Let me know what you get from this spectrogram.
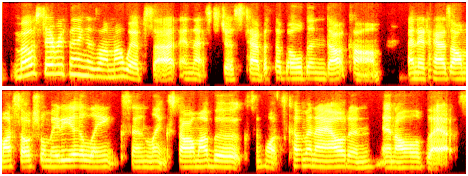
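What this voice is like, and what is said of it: Southern US accent, Tennessee. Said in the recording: “where your accent is from ... I know it's the South ... Tennessee”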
